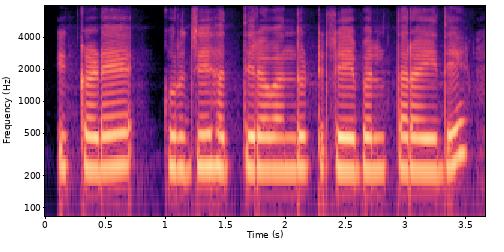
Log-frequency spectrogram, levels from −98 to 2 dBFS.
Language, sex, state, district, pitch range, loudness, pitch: Kannada, female, Karnataka, Bidar, 230-245 Hz, -13 LUFS, 235 Hz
